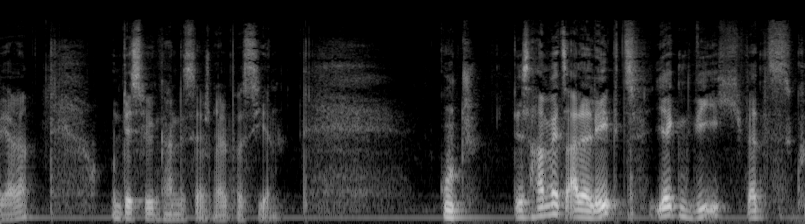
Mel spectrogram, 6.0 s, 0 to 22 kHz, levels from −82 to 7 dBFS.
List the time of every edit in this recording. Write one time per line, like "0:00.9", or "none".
none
